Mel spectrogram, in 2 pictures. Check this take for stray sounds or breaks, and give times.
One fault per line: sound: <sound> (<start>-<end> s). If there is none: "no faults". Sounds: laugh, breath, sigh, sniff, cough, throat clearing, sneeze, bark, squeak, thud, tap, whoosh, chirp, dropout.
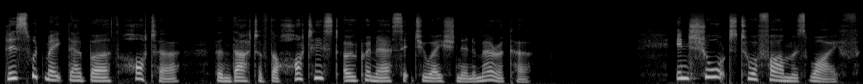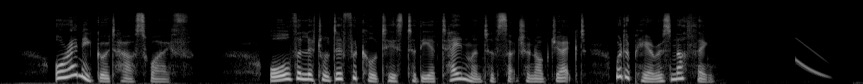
sound: chirp (16.6-17.0 s)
